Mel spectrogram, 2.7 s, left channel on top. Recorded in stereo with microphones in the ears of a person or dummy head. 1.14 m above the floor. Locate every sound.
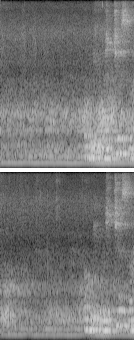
1.7 s a woman speaking: 70° left (ahead or behind), 1.9 m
